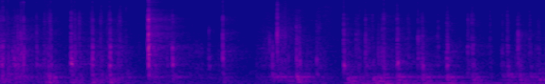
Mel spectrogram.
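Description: Fingertips with red-painted nails type rapidly on a full-size black plastic computer keyboard resting on a wooden desk. Quick, bright plastic key taps come in an uneven stream, with one sharper, louder clack near the middle and a short lull before the typing resumes over a faint low hum.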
